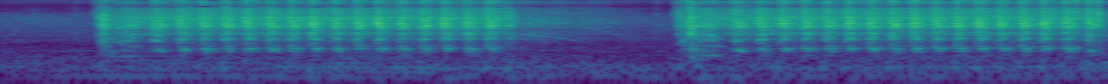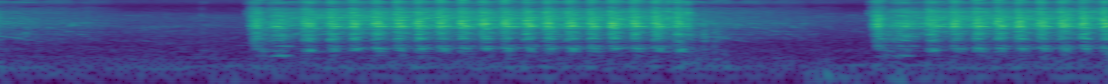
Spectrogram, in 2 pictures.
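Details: Car won't start: four long bursts of fast, even starter cranking, about three turns a second, and the engine never catches each time.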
